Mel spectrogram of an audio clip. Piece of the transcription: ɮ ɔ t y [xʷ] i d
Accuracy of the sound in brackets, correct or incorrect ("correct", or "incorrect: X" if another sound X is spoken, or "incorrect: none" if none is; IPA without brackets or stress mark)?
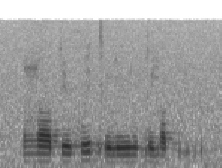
correct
